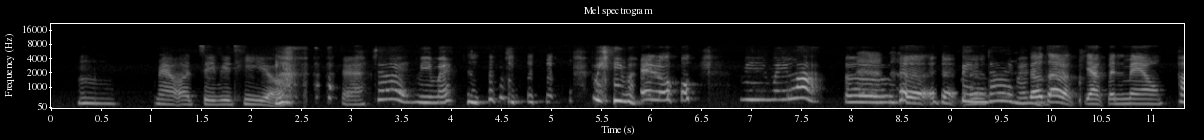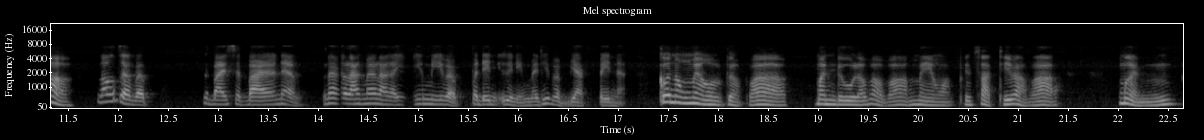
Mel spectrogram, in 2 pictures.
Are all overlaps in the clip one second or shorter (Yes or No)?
Yes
